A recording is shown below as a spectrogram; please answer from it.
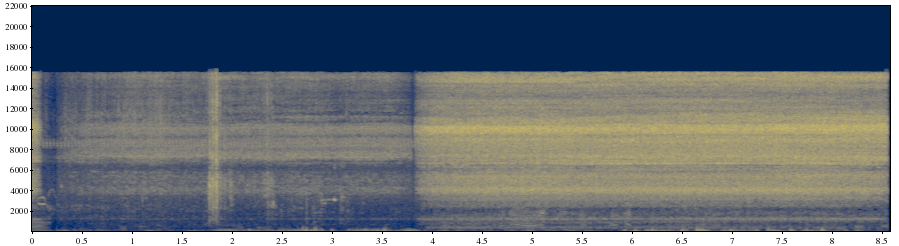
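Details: Russell's viper in a village: people talk over faint background noise at first, then a strong, sustained breathy hiss starts suddenly and continues to the end under ongoing voices.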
